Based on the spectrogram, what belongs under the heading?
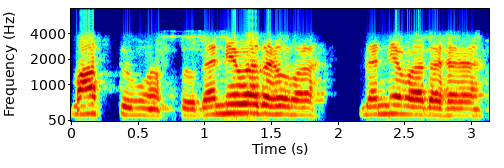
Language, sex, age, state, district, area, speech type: Sanskrit, female, 60+, Tamil Nadu, Chennai, urban, conversation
